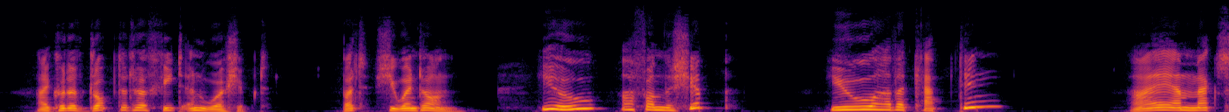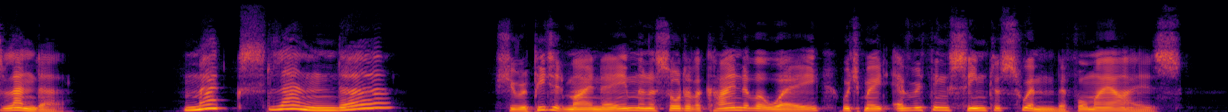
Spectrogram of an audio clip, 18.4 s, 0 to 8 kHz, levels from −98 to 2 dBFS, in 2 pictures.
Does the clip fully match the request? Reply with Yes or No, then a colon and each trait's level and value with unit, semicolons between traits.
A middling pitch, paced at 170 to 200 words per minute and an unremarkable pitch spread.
No: medium, 150 Hz; average, 180 wpm; wide, 8.5 semitones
